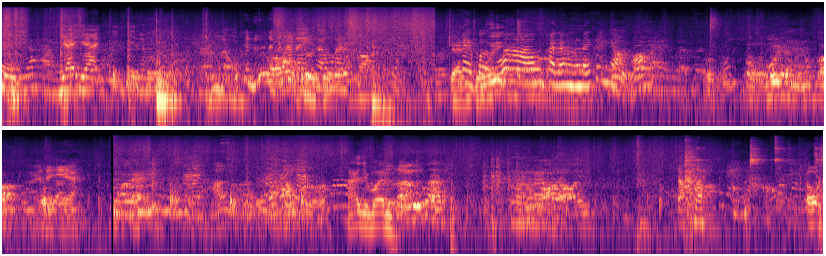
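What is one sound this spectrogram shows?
Several people chatter in the background.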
